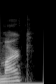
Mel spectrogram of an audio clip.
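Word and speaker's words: 妈: the tone Mark yes the first tone is a flat tone and the tone Mark is the straight line it's almost like you're saying you pronounce words that have this tone in a high steady voice for example ma ma this word means mother you can input the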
